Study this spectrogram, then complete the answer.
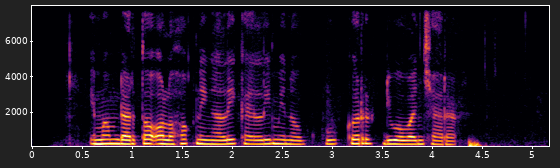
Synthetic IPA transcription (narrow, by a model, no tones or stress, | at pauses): ʔimamdart̪ɔːlɔhɔk̚niŋalikailiminɔɡukɨrdiwawaɲt͡ʃaɾa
